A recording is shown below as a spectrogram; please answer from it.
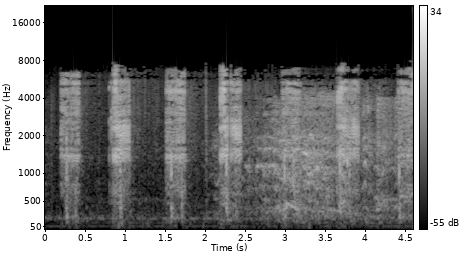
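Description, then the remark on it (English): Squeaky socks creak with each step: four evenly spaced, high, rasping squeaks, then a longer run of overlapping creaks as the walking continues, with no talking. “I got to get rid of these squeaky socks.”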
